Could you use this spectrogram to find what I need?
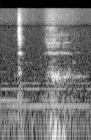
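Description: A yawn, faint and breathy: a drawn-out airy exhale lasting under a second with a soft voiced tone in it, preceded by a short click.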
